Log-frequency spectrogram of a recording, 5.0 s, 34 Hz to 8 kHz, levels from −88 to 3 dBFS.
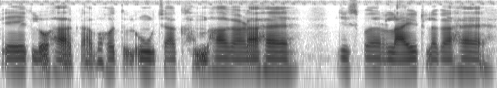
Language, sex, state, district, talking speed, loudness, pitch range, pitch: Hindi, male, Jharkhand, Ranchi, 155 wpm, -22 LUFS, 105-110 Hz, 110 Hz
